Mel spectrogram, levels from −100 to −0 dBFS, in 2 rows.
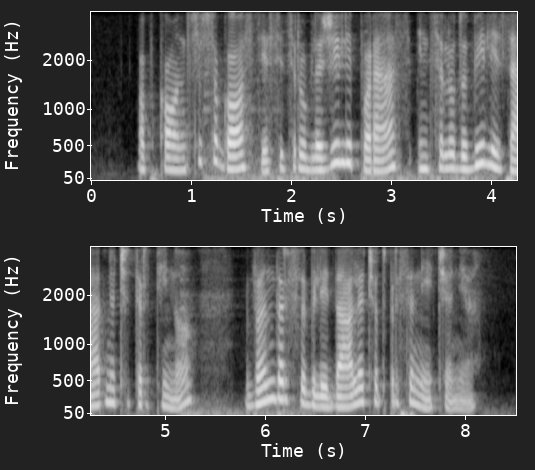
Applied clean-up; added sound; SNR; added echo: neural mask model DeepFilterNet 3.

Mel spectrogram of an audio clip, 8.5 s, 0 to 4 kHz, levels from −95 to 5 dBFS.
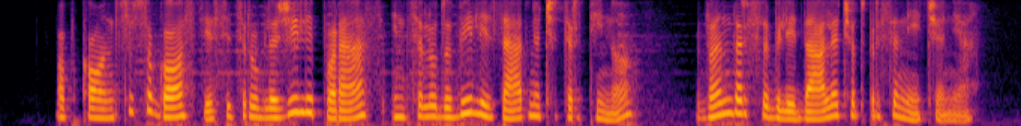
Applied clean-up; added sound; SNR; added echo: neural mask model RNNoise.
